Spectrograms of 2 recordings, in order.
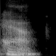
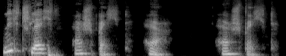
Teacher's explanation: I don't pronounce the R's in Herr. Herr, I have a deep schwa there.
